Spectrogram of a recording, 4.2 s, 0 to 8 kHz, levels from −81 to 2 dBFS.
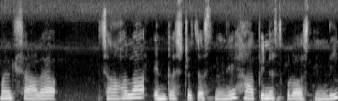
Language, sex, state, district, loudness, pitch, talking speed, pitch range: Telugu, female, Andhra Pradesh, Krishna, -14 LUFS, 255 Hz, 115 wpm, 240-265 Hz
